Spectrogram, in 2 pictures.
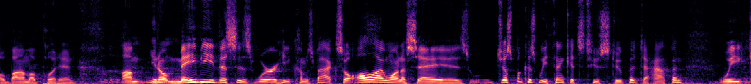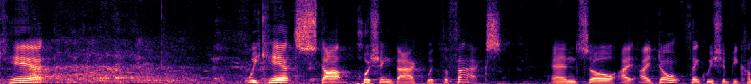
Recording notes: recorded a discussion in front of a live audience at the 1990 Institute in San Francisco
